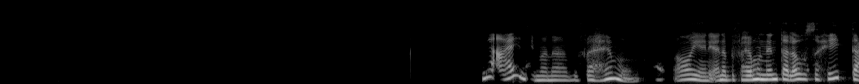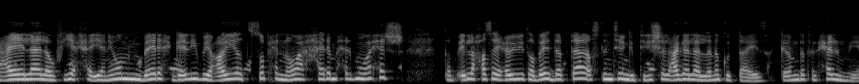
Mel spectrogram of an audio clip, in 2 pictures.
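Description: Short delayed scraps of the speech, 0.41 s late, pop up at 5.25, 6.57, 9.96, 10.28, 11.03, 12.58, 14.23 and 15.05 s, from barely there to fairly clear. That's likely an echo leak, where a far-end speakerphone's canceller let its own playback slip back into the call.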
